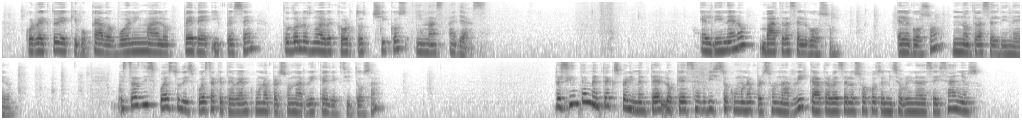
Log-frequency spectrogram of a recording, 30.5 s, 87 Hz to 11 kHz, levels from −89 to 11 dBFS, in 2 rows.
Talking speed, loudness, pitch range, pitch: 130 wpm, -31 LUFS, 130-175 Hz, 155 Hz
